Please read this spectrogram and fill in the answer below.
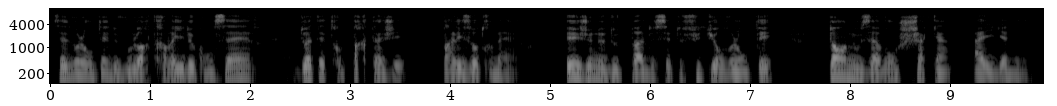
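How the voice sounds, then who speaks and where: A man speaking as a local political candidate, reading a scripted address in a formal, measured way and occasionally stumbling over words. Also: mid-range voice, animated, no room sound, muffled recording.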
